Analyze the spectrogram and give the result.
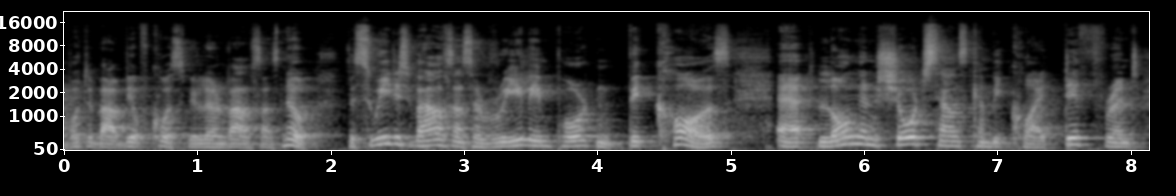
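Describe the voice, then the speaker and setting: A man speaking as a language teacher in a question-and-answer session, thoughtful and hesitant in his phrasing. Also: medium pitch. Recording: roomy, echoey sound.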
